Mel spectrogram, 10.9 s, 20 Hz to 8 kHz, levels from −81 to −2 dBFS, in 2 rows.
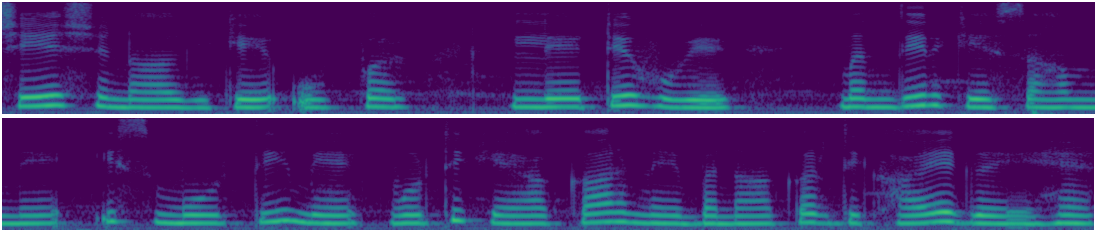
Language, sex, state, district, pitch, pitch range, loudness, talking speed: Hindi, female, Uttar Pradesh, Jalaun, 215 Hz, 205-230 Hz, -35 LUFS, 105 wpm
